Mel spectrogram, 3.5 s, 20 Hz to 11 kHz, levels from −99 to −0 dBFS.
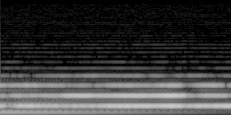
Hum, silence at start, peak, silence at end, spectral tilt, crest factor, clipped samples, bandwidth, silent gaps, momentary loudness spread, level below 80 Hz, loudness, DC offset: none; 0 s; -16 dBFS; 0 s; -12 dB/octave; 10 dB; under 0.1%; 1.9 kHz; none; 6 LU; -74 dBFS; -26 LUFS; under 0.1%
